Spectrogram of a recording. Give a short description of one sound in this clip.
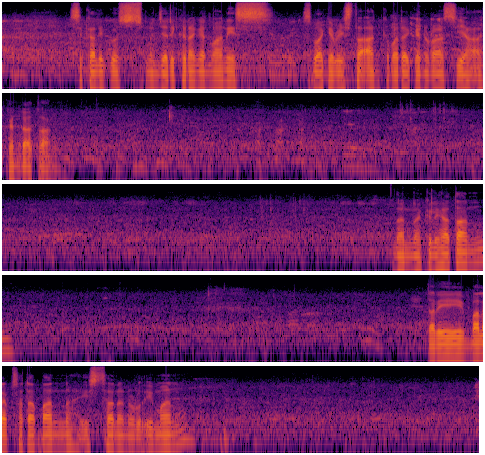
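A crowd murmurs softly in the background.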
